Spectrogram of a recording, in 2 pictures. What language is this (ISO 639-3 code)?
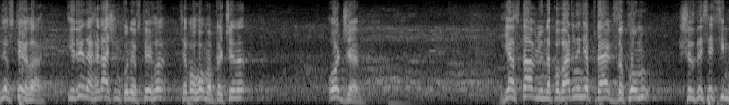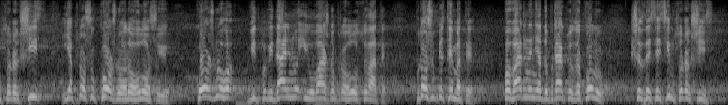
ukr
